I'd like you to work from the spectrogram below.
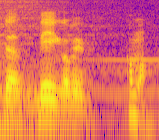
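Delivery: ordinary talk, nothing marked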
